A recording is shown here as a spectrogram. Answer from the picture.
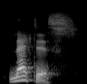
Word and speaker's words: lettuce: This one is pronounced lettuce. Lettuce. Now, of course, the spelling looks like it should be pronounced lettuce. But actually, the last syllable is pronounced is.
